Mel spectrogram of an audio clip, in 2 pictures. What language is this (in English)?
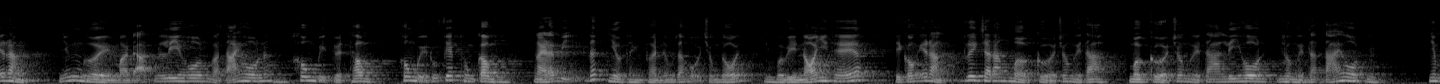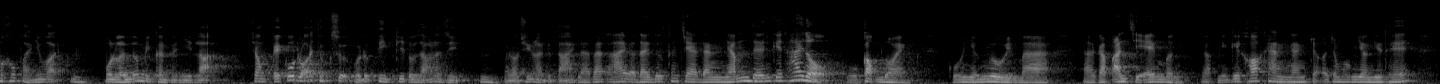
Vietnamese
